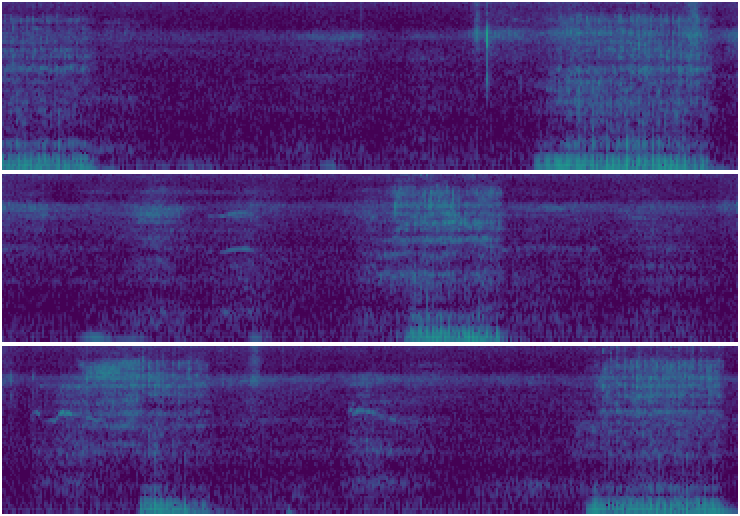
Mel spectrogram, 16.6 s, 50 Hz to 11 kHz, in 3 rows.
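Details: Child snoring while asleep at 2:47 a.m., lying turned over beside father; said to snore like this every night. Loud, low rumbling snores on each in-breath roughly every 3–4 seconds, with quiet pauses between.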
